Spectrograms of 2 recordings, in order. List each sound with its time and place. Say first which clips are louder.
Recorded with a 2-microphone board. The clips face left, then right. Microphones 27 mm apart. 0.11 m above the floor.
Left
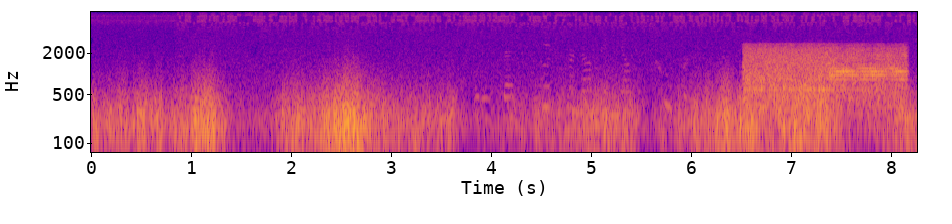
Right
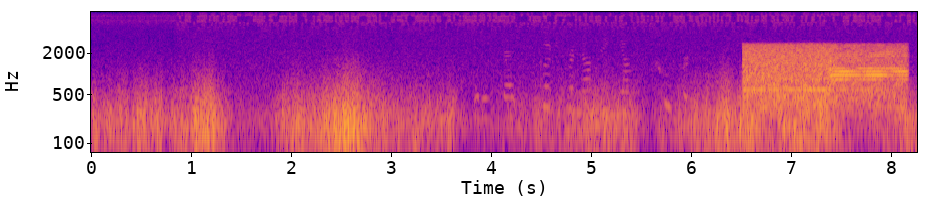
3.8 s a woman speaking: right 1 dB; 25° right (ahead or behind)
6.5 s a buzzer: right 7 dB; 55° right (ahead or behind)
